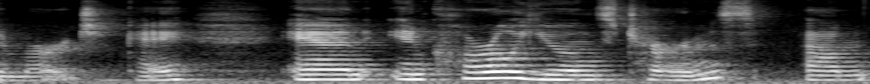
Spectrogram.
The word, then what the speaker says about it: Jung: And in Carl Jung's terms, um, and it's Jung, Carl Yung was a amazing human being that left a ton of a ton of content for our soul's journey.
